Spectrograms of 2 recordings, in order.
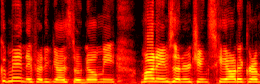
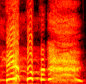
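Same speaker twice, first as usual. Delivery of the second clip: high giggle; 3 dB louder than usual. Real, not acted. High laugh after joke.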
